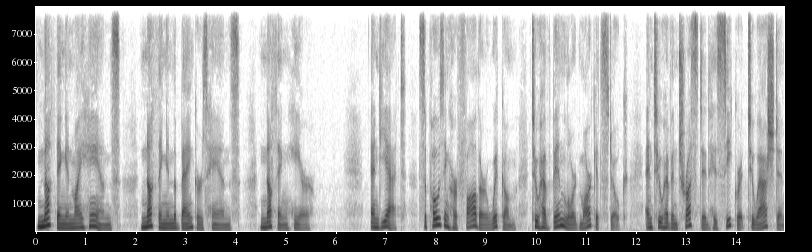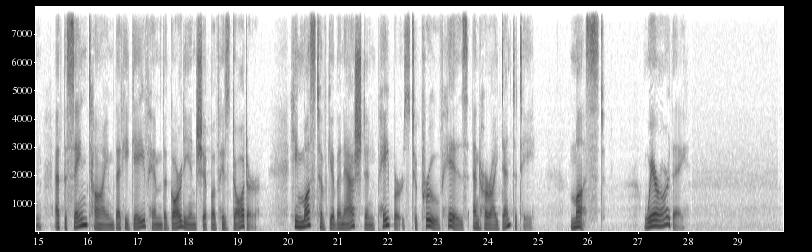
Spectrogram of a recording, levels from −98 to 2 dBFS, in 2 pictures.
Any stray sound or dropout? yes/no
no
